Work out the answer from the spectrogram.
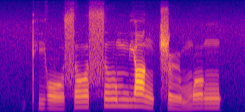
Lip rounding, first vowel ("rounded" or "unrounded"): rounded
